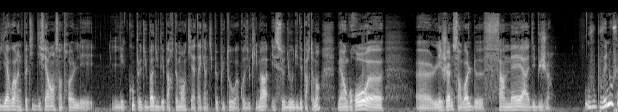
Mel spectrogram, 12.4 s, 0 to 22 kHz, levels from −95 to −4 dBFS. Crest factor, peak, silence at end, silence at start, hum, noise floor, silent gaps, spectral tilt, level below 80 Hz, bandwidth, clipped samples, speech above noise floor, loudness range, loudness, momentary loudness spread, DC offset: 20 dB; -2 dBFS; 0 s; 0 s; none; -53 dBFS; none; -5.5 dB/octave; -48 dBFS; 13.5 kHz; under 0.1%; 33 dB; 7 LU; -21 LUFS; 14 LU; under 0.1%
